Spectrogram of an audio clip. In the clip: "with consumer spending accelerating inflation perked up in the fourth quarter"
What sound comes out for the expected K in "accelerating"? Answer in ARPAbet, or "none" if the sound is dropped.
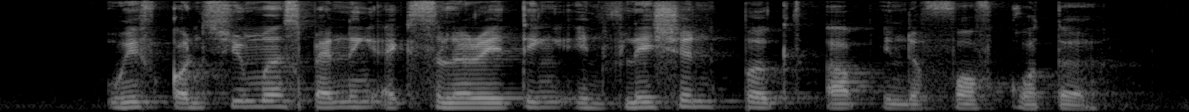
K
